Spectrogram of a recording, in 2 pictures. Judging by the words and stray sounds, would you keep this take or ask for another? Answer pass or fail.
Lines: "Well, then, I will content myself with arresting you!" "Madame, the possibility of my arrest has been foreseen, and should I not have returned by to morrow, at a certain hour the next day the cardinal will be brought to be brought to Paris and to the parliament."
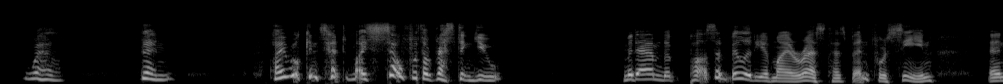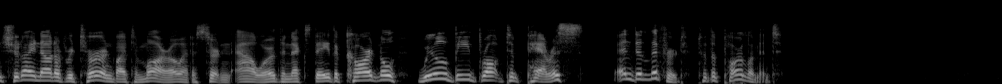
fail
